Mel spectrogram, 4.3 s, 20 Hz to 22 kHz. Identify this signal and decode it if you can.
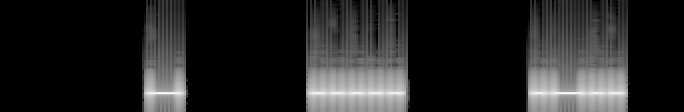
Morse code, heard as a keyed tone, about 20 wpm, spaced as for 8 wpm, 700 Hz. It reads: T5L
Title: 093 Lesson 16e - Letter c - Three Characters 20wpm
